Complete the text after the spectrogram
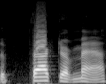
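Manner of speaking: shrill, very loud screaming. Explaining that cleaning together goes faster: screaming. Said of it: "I just screamed in your ear".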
